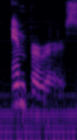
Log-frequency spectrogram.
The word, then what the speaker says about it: emperors: emperor Emperors and we're the accent is at the very beginning of the word Emperors try that please Emperors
